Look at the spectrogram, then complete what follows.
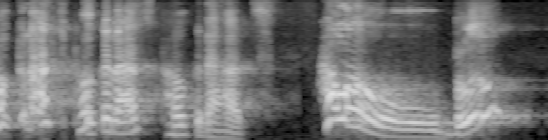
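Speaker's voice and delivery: high, sing-song, bouncy tiny puppet voice. Demonstrating a puppet they built, the speaker does the Polka Dots voice. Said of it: "so his voice was like this".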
